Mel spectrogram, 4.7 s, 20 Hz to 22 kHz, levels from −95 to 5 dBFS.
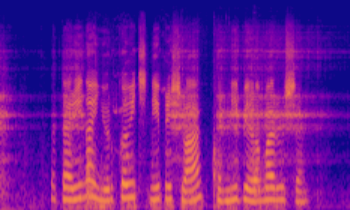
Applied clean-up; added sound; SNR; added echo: neural mask model RNNoise.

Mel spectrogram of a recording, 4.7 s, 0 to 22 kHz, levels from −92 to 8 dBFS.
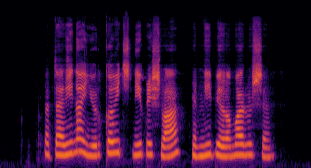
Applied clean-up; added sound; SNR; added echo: neural mask model DeepFilterNet 3.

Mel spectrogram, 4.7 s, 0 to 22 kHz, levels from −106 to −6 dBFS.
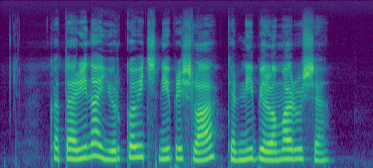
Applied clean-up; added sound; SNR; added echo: none; none; none; none.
